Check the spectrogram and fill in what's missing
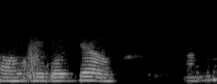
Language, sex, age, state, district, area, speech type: Odia, female, 45-60, Odisha, Nayagarh, rural, conversation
